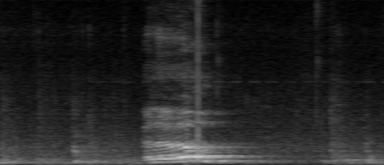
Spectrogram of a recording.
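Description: A man calls out loudly in an echoing hall.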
